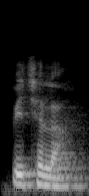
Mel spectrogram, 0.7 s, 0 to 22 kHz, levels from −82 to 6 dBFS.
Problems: echo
